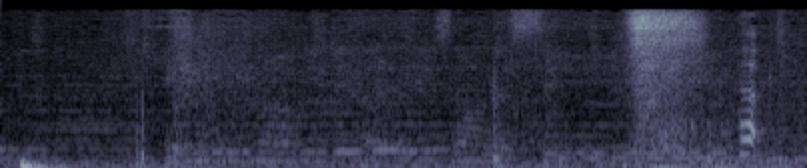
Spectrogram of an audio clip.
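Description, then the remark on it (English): A person blows their nose in a forceful, breathy honk, with a few softer snuffly bursts before it and people talking in the background. “You blow your nose, I'll just watch Walker, Texas Ranger.”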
